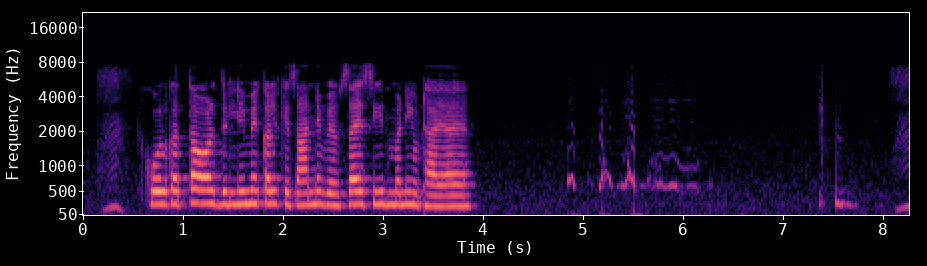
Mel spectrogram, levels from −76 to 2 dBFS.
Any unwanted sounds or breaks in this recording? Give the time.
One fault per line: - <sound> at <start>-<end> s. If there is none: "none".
- bark at 4.8-6.4 s
- throat clearing at 7.3-7.8 s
